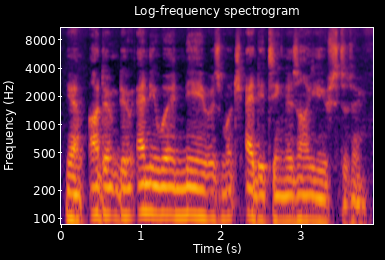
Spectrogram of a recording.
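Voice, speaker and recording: A man's voice: low-pitched, steady tone, normal speed. A man hosting a podcast, chatting casually and agreeably, often repeating words as he gathers his thoughts. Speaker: podcast host.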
